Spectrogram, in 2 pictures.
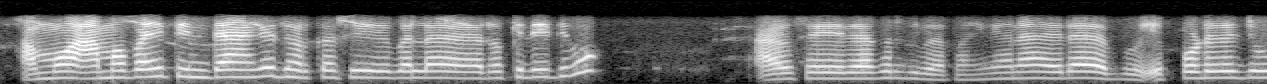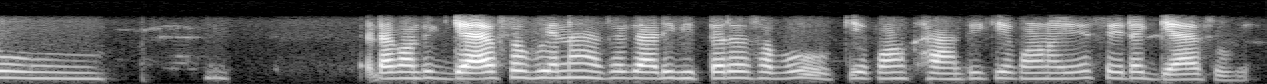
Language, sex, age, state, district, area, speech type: Odia, female, 45-60, Odisha, Angul, rural, conversation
